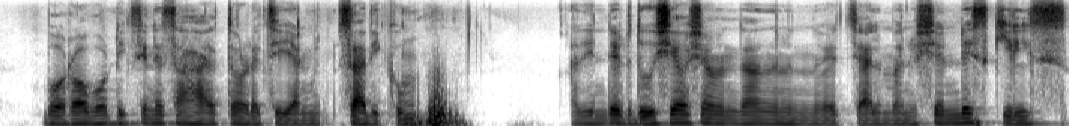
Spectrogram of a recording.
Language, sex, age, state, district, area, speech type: Malayalam, male, 18-30, Kerala, Kozhikode, urban, spontaneous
